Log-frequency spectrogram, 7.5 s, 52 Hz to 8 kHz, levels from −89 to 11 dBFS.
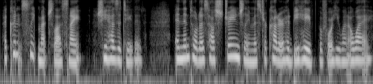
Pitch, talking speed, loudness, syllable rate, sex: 225 Hz, 185 wpm, -18 LUFS, 5.4 syllables/s, female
